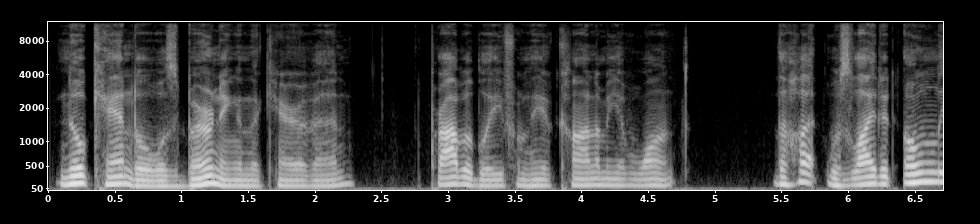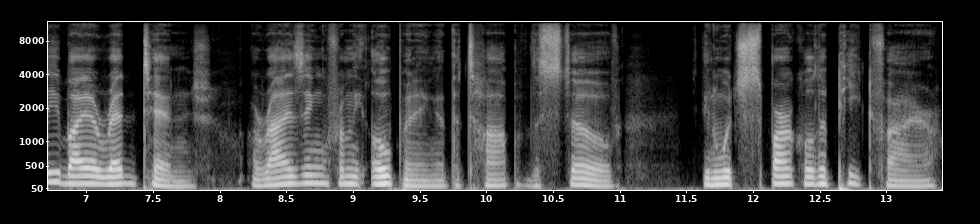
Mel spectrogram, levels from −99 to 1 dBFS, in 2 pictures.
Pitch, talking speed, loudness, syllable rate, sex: 130 Hz, 170 wpm, -19 LUFS, 5.0 syllables/s, male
